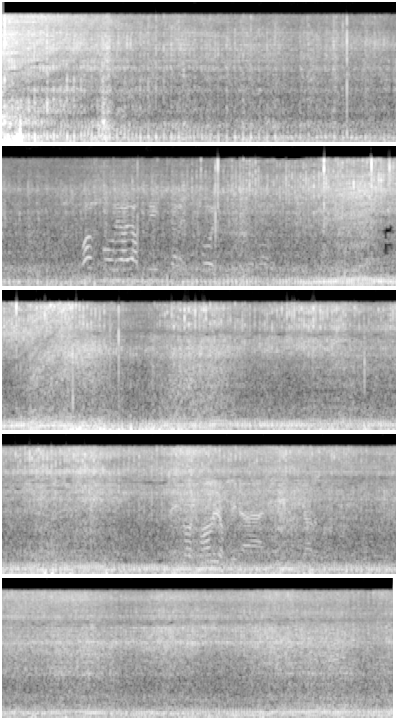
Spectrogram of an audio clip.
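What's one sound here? A small model plane engine buzzes, revs up and fades into the distance.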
